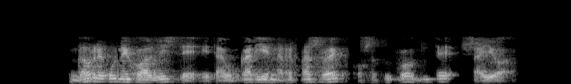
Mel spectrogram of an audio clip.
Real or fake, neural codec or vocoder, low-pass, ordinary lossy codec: fake; vocoder, 22.05 kHz, 80 mel bands, Vocos; 3.6 kHz; AAC, 16 kbps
